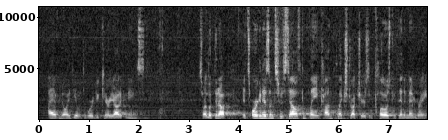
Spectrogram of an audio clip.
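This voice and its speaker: A man talks at a fairly quick pace in a fairly high voice with ordinary pitch variation. Room echo is audible. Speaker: yeast company tech support specialist, conference presenter. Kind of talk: conference presentation. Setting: stage with audience at a conference. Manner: casual, joking, with frequent um and uh fillers.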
